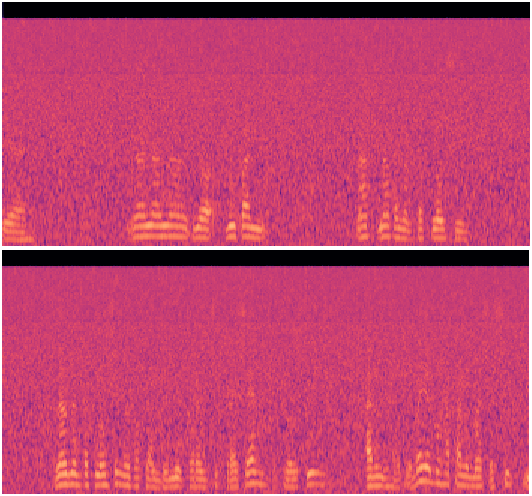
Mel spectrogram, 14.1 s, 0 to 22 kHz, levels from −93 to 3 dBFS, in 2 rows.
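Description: Low bit depth with dither runs from start to end of the speech. The signal has been reduced to very few amplitude steps, a level of hiss consistent with only 3 bits, and random dither was added before each value was rounded. That turns the rounding error into steady white noise rather than distortion, so the speech sits in a constant, even hiss whose level comes close to that of the speech itself.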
